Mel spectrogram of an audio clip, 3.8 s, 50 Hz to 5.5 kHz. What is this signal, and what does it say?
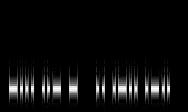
Morse code, heard as a keyed tone, about 22 wpm, 600 Hz. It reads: BUT ILL
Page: Romanen Never af Ken Follet på engelsk.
